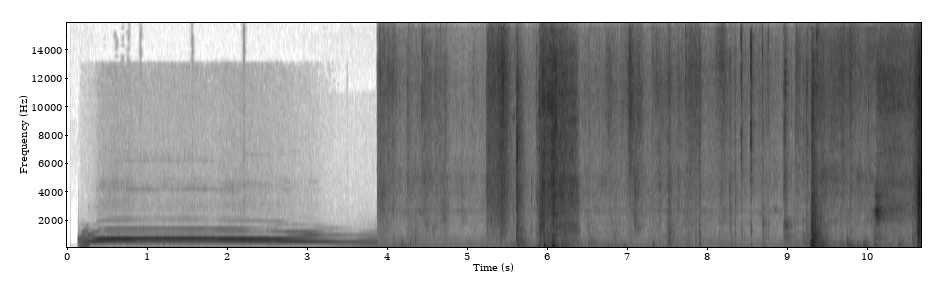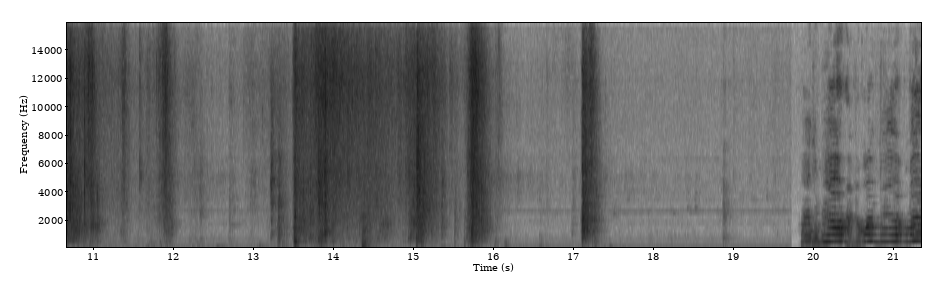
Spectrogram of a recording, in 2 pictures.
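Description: A single long canine howl that rises at first and then slides slowly downward. After it, over a steady low hum, come rustling and several sharp knocks as a pumpkin is taken out of a fabric grocery bag and set on a wooden table.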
